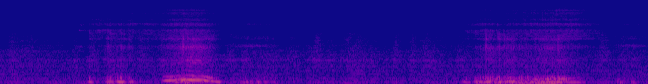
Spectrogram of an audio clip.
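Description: Two slow snoring breaths, a rattling noise on breathing in, about ten breaths a minute, with quiet room noise between.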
